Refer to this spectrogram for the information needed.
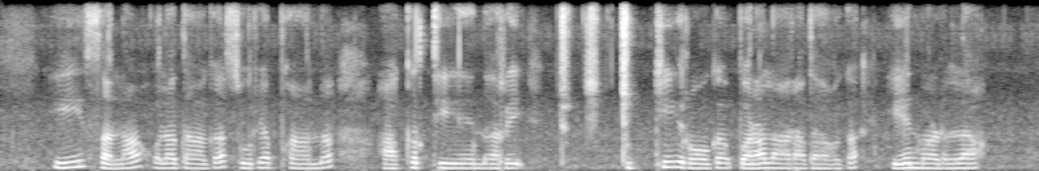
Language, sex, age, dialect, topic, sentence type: Kannada, female, 31-35, Northeastern, agriculture, question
